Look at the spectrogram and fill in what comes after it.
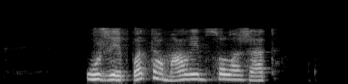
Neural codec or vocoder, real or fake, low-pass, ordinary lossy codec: none; real; 5.4 kHz; AAC, 24 kbps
